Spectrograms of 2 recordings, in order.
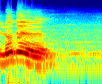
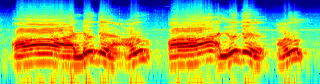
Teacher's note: دال پہ قلقلہ کریں گے، یعنی آواز ٹکرا کر آئے گی، ایسے لگے گا جیسے 2 دفعہ دال نکل رہی ہے منہ سے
